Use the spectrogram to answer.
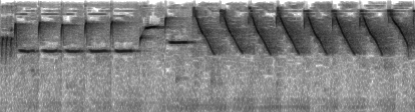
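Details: Male yellow canary singing: a quick trill of bright repeated notes over a steady tone, then a run of fast, high, downward-sweeping whistles, about four per second.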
